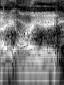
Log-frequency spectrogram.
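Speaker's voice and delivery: very loud, put-on Northern Irish accent. Describing a recurring comedy joke, a speaker quotes it in a put-on northern irish accent. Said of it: "try and put on the Northern Irish accent".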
